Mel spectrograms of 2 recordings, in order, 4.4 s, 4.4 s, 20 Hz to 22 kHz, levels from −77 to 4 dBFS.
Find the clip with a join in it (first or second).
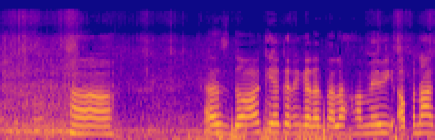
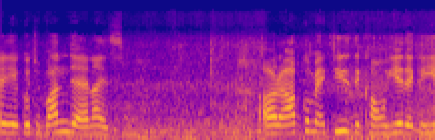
first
